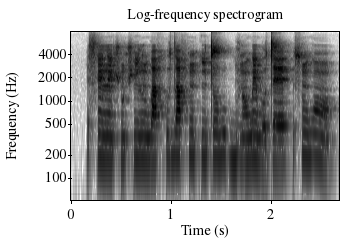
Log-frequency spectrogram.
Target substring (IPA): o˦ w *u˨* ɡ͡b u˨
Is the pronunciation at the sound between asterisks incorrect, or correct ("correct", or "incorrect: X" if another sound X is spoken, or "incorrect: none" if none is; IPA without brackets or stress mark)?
incorrect: u˧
